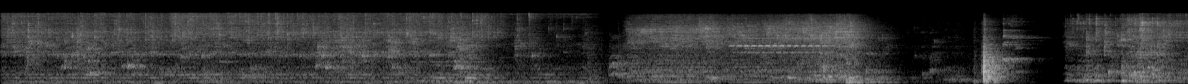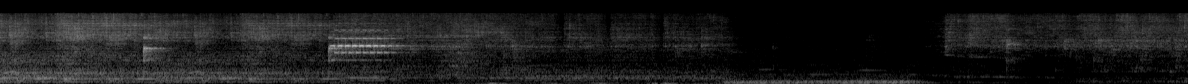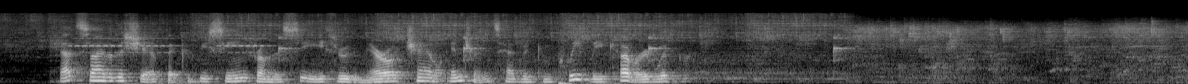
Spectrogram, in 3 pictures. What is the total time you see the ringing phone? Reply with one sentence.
The ringing phone can be heard for 4 seconds in total.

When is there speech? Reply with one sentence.
The speech can be heard from 24.4 to 30.6 s.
